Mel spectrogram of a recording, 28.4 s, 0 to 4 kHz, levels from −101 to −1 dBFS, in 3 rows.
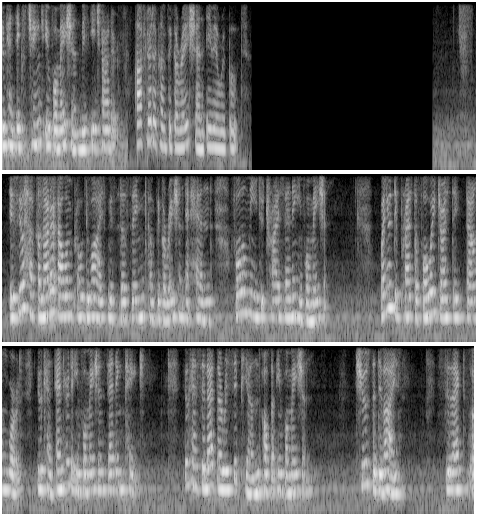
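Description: No technical faults are audible.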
